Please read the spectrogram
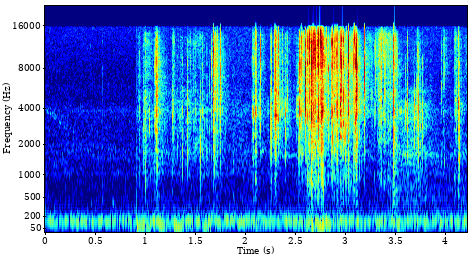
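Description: The crinkly foil wrapper of a Magic: The Gathering draft booster pack being picked up and handled. It gives a run of short crackles and rustles that start about a second in and are loudest shortly before the end.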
